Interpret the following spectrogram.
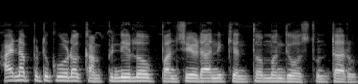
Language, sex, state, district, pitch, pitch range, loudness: Telugu, male, Andhra Pradesh, Manyam, 145 Hz, 140-165 Hz, -16 LUFS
